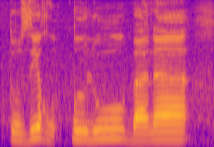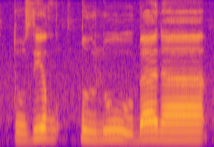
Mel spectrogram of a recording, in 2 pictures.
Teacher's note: زا کو سختی سے پڑھیں گے اور غین کو پر کر کے موٹا کر کے پڑھیں گے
